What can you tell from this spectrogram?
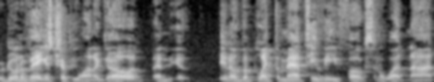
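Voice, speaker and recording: A man's plain, everyday voice, medium in pitch, with an American accent and a fairly quick pace over a quiet background. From Chicago. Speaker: podcast host and actor. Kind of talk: casual chat. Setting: live online broadcast.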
